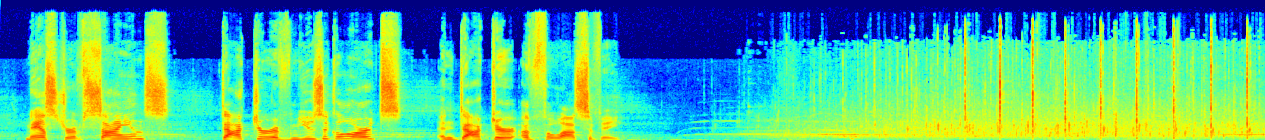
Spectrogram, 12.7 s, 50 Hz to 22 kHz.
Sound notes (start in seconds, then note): 7.0 attendees cheering; 7.4 attendees applauding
